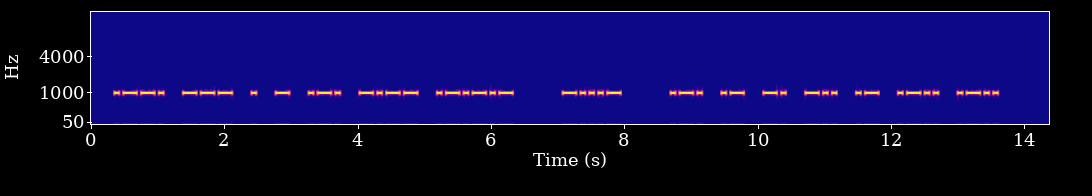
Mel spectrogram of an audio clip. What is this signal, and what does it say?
Morse code, heard as a keyed tone, about 18 wpm, spaced as for 15 wpm, 1000 Hz. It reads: POETRY. <BT> RANDALL
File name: qotdfiles / 15wpm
